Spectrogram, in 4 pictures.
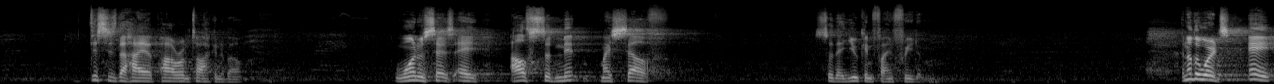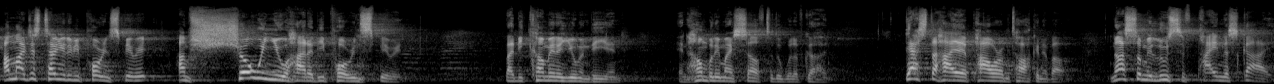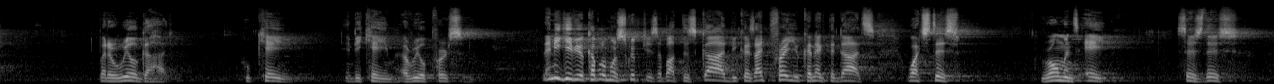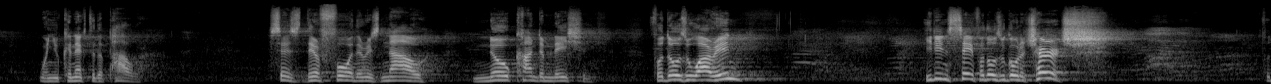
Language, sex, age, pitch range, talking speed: English, male, 30-49, 170-245 Hz, 160 wpm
